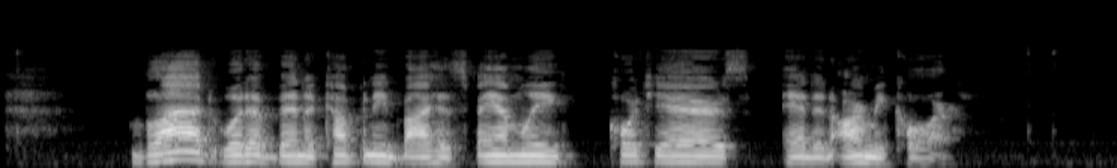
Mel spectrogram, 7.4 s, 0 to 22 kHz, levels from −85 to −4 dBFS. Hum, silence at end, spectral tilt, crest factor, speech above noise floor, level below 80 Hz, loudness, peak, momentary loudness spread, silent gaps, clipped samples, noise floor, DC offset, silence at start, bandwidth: none; 1.1 s; -7.5 dB/octave; 20 dB; 48 dB; -62 dBFS; -26 LUFS; -6 dBFS; 14 LU; none; under 0.1%; -74 dBFS; under 0.1%; 0.9 s; 7.4 kHz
